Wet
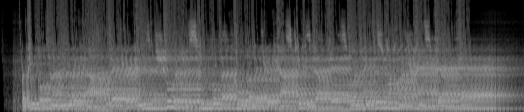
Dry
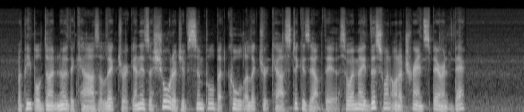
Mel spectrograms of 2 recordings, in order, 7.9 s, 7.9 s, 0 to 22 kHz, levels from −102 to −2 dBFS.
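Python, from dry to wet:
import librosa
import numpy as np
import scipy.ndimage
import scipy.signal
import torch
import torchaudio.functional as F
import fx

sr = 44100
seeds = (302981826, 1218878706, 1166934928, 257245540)

p1 = fx.high_shelf(x, sr, hz=4300.0, db=-8.5)
p2 = fx.hum_notches(p1, sr, base_hz=60, count=6)
p3 = p2 + fx.echo_stepped(p2, sr, ms=116, hz=270.0, octaves=1.4, feedback_pct=70, wet_db=-6.0, dry=0)
p4 = fx.dynamic_eq(p3, sr, hz=490.0, q=7.3, threshold_db=-50.0, ratio=4.0, max_db=6)
p5 = fx.rev_spring(p4, sr, rt60_s=2.4, pass_ms=(59,), chirp_ms=55, drr_db=-2.0)
p6 = (np.mod(10.0 ** (20.5 / 20.0) * p5 + 1.0, 2.0) - 1.0) / 10.0 ** (20.5 / 20.0)
p7 = p5 + (p6 * 10.0 ** (-8.0 / 20.0))
p8 = fx.dispersion(p7, sr, late='lows', ms=63.0, hz=2900.0)
p9 = fx.level_steps(p8, sr, step_db=17)
p10 = scipy.signal.sosfilt(scipy.signal.bessel(2, 170.0, 'highpass', norm='mag', fs=sr, output='sos'), p9)
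p11 = fx.sustainer(p10, sr, db_per_s=41.0)
y = p11 * 10.0 ** (-4.0 / 20.0)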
